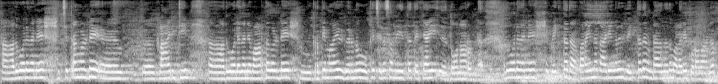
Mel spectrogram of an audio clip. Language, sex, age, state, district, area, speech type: Malayalam, female, 45-60, Kerala, Kollam, rural, spontaneous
